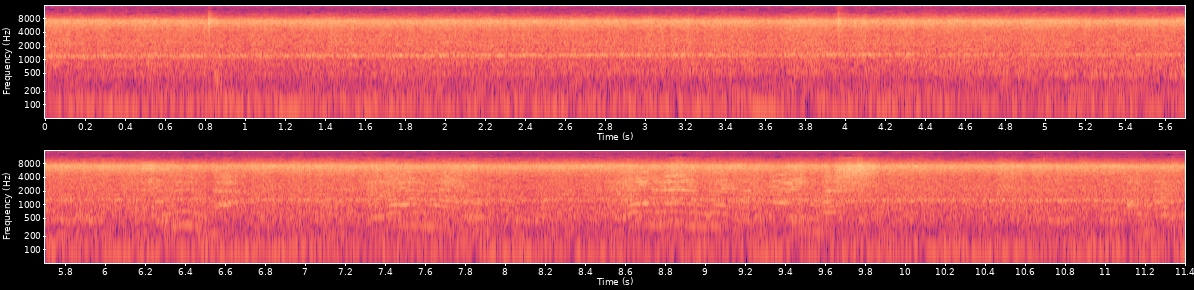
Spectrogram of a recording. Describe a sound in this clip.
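A train rumbles steadily along the track with a humming motor.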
